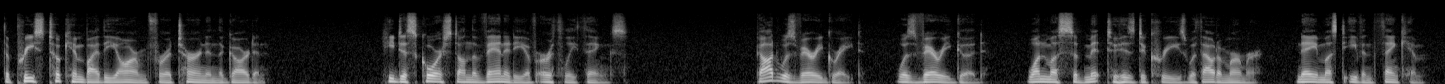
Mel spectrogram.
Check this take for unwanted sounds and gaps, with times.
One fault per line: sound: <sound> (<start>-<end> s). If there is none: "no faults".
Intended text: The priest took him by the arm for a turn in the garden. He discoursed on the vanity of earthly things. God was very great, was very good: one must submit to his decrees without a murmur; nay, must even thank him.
sound: dropout (13.4-13.4 s)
